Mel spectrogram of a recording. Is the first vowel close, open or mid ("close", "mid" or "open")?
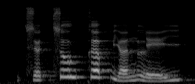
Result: mid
